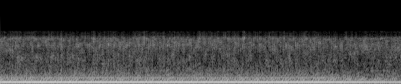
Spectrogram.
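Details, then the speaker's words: Ford 6.0 Powerstroke diesel idling with the solenoid unplugged: a steady, deep, even drone with no grinding, and a normal exhaust. "The solenoid's unplugged. Sounds pretty normal. Exhaust sounds normal."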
